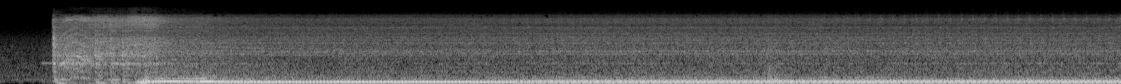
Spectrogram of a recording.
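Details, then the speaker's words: 2004 Jeep Wrangler TJ Rubicon engine after fuel rail heat-shield kit, new six injectors and o-rings, throttle body cleaned (fixing hot-start heat-soak misfire): quick clean start settling into steady, even low idle with no misses or ticking. "so we're gonna see if the fuel rail leaks this time I'm going to start it up"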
